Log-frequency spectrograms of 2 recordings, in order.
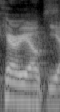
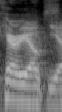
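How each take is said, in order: First: The word has an English-style pronunciation. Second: The same.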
